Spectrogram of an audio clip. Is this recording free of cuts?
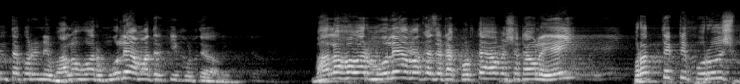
yes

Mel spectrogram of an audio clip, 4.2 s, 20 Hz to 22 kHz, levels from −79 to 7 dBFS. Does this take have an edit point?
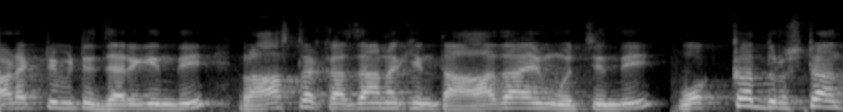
yes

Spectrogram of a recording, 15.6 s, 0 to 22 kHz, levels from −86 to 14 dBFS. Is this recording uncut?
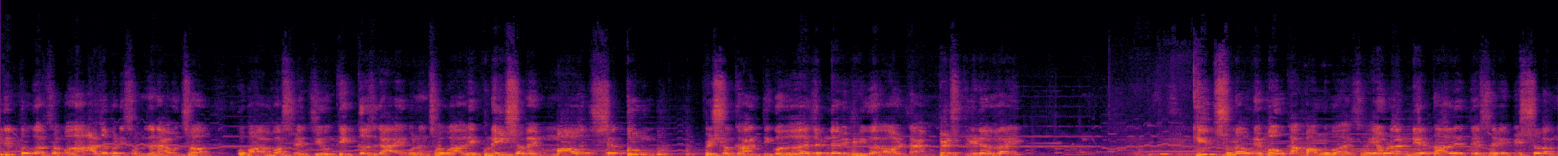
yes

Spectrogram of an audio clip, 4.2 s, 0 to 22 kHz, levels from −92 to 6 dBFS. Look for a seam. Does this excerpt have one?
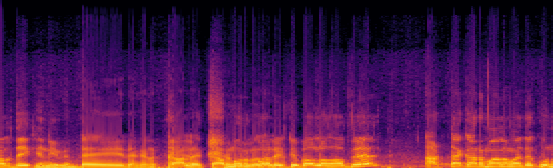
no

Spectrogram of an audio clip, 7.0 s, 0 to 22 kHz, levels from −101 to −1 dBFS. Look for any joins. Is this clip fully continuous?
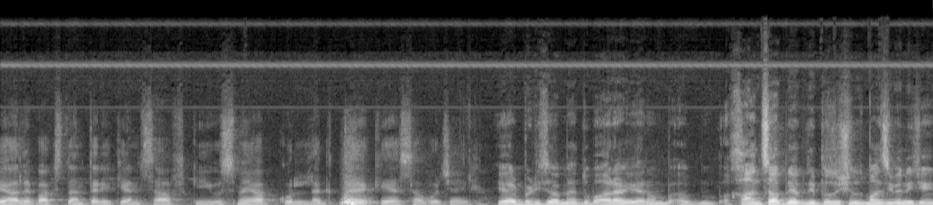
yes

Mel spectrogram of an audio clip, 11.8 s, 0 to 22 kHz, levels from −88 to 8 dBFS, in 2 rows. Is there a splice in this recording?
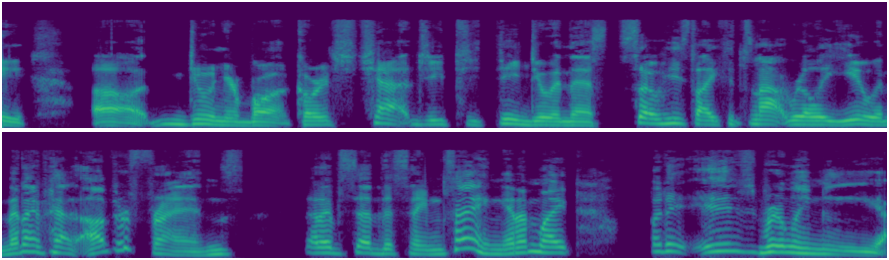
yes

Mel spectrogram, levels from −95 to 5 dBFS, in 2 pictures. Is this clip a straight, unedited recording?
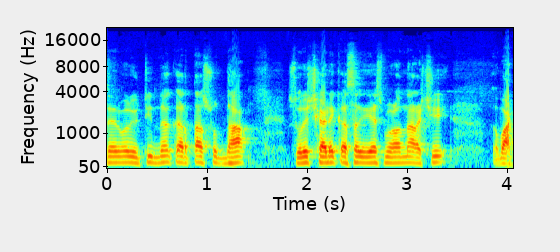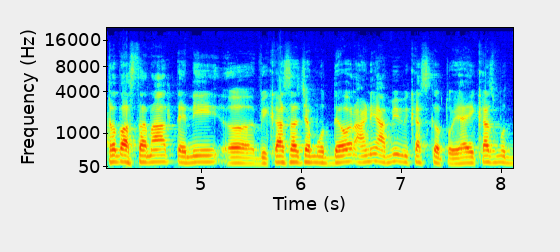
yes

